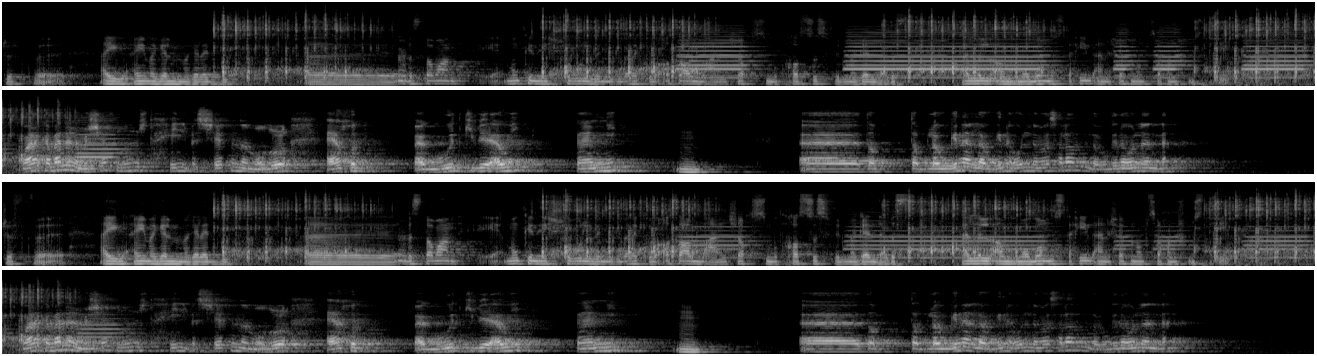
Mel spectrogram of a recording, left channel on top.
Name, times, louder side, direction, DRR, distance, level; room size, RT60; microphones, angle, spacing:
voice 1, 0.0-2.3 3.0-9.3 9.6-12.3 19.9-20.2, right 2 dB, 40° right, 11 dB, 0.7 m, -31 dB
sound 1, 2.1-3.9 5.3-7.2 8.8-10.6 11.9-13.9, equal, 5° left, 2.2 m, -33 dB
Vehicle horn car horn honking, 6.7-7.6 8.4-10.6 11.1-11.9 12.4-13.2 13.8-14.5, left 7 dB, 65° left, 0.6 m, -34 dB
voice 2, 13.3-16.8 17.3-18.3 18.9-19.3 21.1-21.9 22.2-24.8, left 2 dB, 40° left, 3 dB, 2.1 m, -26 dB
20.5 x 17.0 x 7.4 m, 1.3 s
head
